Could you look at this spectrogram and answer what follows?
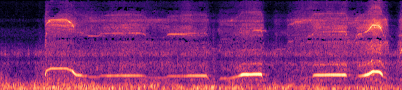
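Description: FW Zeus RC plane's motor whining on the runway, its pitch holding steady and stepping up and down several times as the throttle is blipped, over low wind rumble.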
